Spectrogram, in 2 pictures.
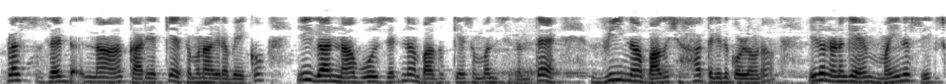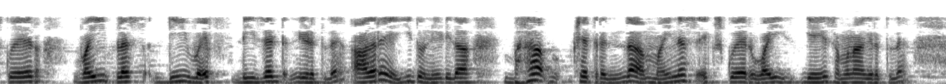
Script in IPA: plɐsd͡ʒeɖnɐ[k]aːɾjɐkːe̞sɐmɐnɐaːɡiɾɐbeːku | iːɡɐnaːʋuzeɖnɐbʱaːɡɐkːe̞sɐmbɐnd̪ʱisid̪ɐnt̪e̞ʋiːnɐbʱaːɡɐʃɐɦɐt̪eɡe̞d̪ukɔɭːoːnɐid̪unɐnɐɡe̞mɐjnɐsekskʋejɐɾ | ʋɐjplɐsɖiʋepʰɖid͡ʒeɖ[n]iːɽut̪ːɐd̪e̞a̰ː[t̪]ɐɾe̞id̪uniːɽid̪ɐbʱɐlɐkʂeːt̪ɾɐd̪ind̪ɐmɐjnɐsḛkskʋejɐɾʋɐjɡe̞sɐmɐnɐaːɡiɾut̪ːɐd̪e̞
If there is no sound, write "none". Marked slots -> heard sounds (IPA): k, n, d̪

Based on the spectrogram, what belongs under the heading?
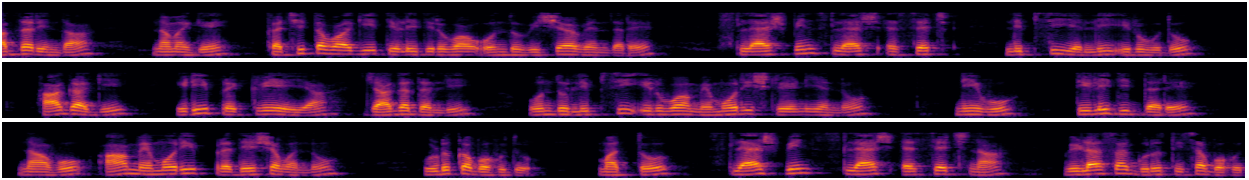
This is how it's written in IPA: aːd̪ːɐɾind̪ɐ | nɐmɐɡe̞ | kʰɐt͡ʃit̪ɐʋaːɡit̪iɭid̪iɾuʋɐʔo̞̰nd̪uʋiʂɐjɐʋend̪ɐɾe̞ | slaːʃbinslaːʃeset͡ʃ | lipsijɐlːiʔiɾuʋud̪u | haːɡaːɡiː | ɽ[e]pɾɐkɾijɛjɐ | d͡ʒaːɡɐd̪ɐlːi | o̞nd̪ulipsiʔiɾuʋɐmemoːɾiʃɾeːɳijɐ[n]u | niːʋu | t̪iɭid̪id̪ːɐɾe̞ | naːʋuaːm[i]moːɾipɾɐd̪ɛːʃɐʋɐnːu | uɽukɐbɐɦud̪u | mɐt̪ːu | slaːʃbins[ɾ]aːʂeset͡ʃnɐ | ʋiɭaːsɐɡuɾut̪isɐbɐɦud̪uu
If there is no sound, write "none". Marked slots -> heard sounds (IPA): i, nː, e, l

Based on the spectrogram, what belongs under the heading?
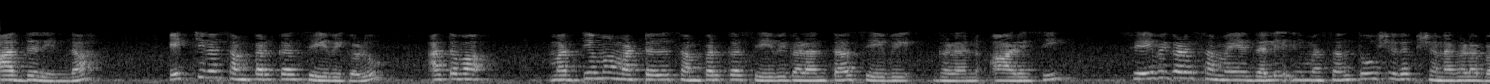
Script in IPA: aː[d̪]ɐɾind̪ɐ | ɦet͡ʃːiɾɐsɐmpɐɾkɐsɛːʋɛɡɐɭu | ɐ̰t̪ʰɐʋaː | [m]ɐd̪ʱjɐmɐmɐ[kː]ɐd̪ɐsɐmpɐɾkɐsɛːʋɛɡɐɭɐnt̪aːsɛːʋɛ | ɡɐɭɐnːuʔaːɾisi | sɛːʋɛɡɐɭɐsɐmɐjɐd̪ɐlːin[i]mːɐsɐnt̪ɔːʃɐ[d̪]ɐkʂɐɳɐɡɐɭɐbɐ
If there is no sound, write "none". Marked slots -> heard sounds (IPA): d̪ː, m, ʈː, i, d̪

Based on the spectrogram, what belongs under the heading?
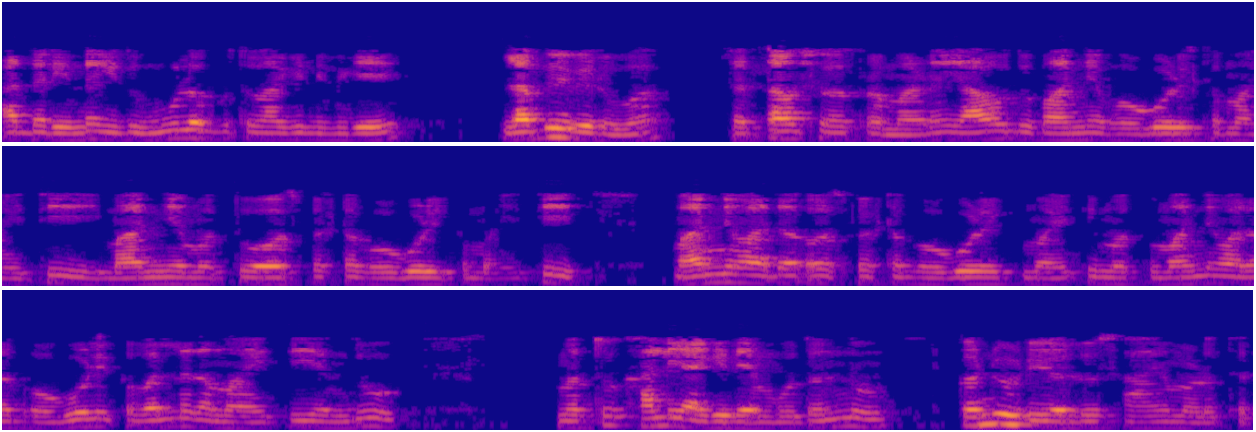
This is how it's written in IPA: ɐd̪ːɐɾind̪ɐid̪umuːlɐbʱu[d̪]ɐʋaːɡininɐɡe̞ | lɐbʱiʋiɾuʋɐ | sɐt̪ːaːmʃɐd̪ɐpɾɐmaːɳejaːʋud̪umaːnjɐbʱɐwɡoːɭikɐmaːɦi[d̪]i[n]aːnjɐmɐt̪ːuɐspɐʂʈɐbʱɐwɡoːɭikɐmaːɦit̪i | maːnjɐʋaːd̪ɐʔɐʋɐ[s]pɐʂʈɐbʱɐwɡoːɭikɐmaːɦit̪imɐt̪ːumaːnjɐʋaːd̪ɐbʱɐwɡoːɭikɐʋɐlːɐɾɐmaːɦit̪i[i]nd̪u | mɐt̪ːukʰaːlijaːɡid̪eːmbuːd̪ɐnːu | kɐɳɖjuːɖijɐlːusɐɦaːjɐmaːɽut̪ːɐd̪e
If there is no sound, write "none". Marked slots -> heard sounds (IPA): t̪, t̪, m, s, e

